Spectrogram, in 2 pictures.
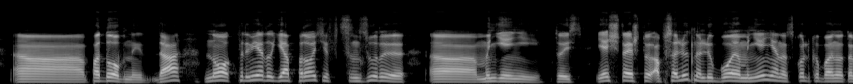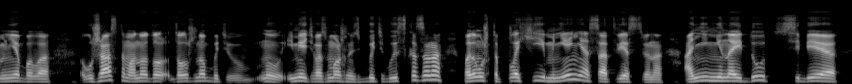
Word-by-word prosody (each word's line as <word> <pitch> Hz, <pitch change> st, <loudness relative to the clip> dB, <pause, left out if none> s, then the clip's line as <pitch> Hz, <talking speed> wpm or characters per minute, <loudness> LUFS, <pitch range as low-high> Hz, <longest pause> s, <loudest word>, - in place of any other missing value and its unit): а, 120 Hz, -2 st, +2 dB
подобный, 115 Hz, -9 st, +1 dB
да. 195 Hz, -, +1 dB, 0.2 s
Но, 180 Hz, +6 st, +1 dB
к -, -, -32 dB
примеру, 190 Hz, +2 st, 0 dB
я 175 Hz, 0 st, +3 dB
против 175 Hz, -1 st, -3 dB
цензуры, 155 Hz, -3 st, -3 dB, 0.2 s
э, 120 Hz, -1 st, +3 dB
мнений. 130 Hz, -5 st, -2 dB
То 130 Hz, -, -3 dB
есть 125 Hz, -, -5 dB
я 165 Hz, +4 st, +3 dB
считаю, 175 Hz, -1 st, +3 dB
что -, -, -2 dB
абсолютно 190 Hz, +2 st, -1 dB
любое 160 Hz, +1 st, +1 dB
мнение, 185 Hz, +6 st, -1 dB
насколько 160 Hz, +1 st, -7 dB
бы 145 Hz, -1 st, -1 dB
оно 145 Hz, 0 st, 0 dB
там 140 Hz, 0 st, -3 dB
не 155 Hz, +1 st, +3 dB
было 130 Hz, -2 st, -2 dB, 0.3 s
ужасным, 170 Hz, +3 st, +1 dB
оно 150 Hz, +3 st, +2 dB
дол 145 Hz, 0 st, 0 dB
должно 150 Hz, +3 st, -2 dB
быть 135 Hz, -7 st, -11 dB
в 100 Hz, +1 st, -14 dB
ну, 145 Hz, -1 st, -3 dB
иметь 155 Hz, 0 st, +2 dB
возможность 140 Hz, -3 st, -2 dB
быть 135 Hz, 0 st, -6 dB
высказано, 205 Hz, +8 st, -1 dB, 0.2 s
потому 165 Hz, +5 st, +3 dB
что -, -, -6 dB
плохие 165 Hz, +1 st, -2 dB
мнения, 170 Hz, +5 st, 0 dB
соответственно, 130 Hz, -5 st, -1 dB, 0.2 s
они 155 Hz, +9 st, +2 dB
не 170 Hz, -1 st, 0 dB
найдут 165 Hz, +4 st, +4 dB
себе 150 Hz, -1 st, +4 dB
150 Hz, 160 wpm, -23 LUFS, 130-175 Hz, 0.3 s, найдут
